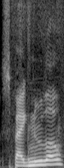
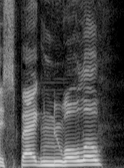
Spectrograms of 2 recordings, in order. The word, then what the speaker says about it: Spagnuolo: I've heard it said Spagnuolo. – 45 different ways. – Should we say Spagnuolo? – Spagnuolo.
